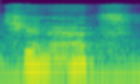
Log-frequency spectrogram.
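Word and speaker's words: Llanet: She got named Jeanette, but it's spelled L-L-A-N-E-T.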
